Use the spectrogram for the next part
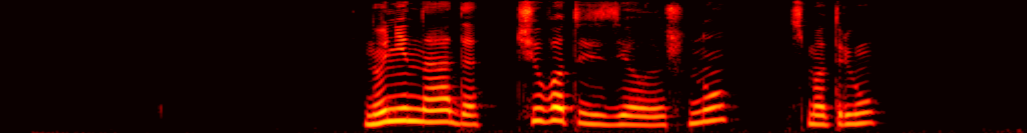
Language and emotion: Russian, angry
